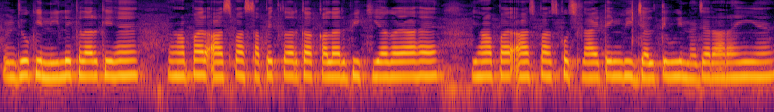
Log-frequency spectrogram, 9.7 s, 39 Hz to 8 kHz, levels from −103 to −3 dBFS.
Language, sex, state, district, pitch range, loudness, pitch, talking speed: Hindi, female, Uttar Pradesh, Jalaun, 210-220 Hz, -24 LUFS, 215 Hz, 180 wpm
